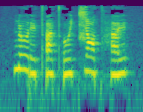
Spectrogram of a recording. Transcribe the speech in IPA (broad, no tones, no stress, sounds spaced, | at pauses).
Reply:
ɳ ɤ ɾ ɪ tʼ a tʼ o ə̯ t͡ɕ ɑ tʰ a ɪ̯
